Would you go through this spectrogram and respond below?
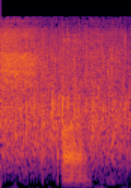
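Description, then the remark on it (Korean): A church audience applauds in a dense, steady wash of clapping that lasts throughout, with a short voiced call rising briefly above it partway through. The applause thanks the college-age young adults for their work. “우리 수고한 대학 청년들에게 한번 감사의 박수를 부탁합니다.”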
